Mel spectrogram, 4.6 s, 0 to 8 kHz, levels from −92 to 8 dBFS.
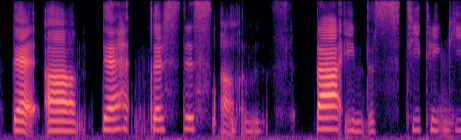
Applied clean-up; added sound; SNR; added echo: neural diffusion model UNIVERSE++.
